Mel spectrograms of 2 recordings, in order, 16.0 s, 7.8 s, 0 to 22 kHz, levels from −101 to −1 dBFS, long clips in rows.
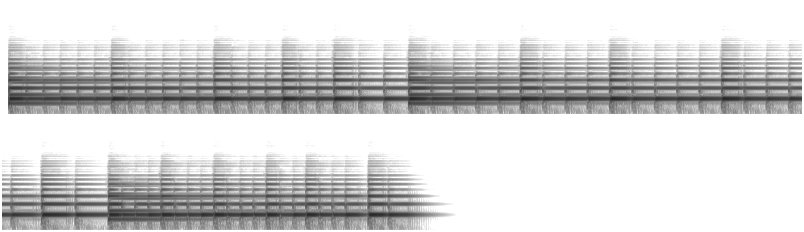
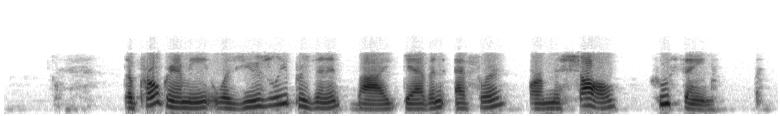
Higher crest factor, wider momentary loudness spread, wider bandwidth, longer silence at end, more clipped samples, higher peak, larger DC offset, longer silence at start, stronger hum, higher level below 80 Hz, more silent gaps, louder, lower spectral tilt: about the same, 16 dB vs 18 dB; second, 4 LU vs 9 LU; first, 5.2 kHz vs 4.1 kHz; first, 3.8 s vs 0.2 s; neither; second, -10 dBFS vs -2 dBFS; neither; second, 0.05 s vs 1.25 s; neither; about the same, -64 dBFS vs -64 dBFS; neither; second, -25 LUFS vs -20 LUFS; first, -7 dB/octave vs -5.5 dB/octave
